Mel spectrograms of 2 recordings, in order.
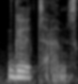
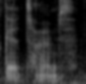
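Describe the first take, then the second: First: Said in the usual way. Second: Good times trailed off in a soft whisper; whispered wistful repeat of "good times"; whispered echo. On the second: Acted. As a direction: echo "good times" softly under your breath.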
